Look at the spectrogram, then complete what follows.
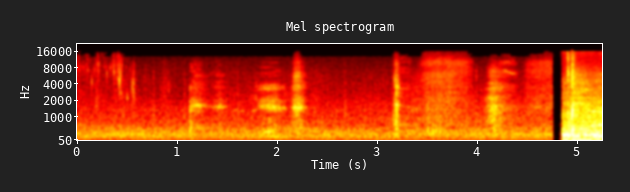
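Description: A man drinking from a leather canteen: faint, scattered gulps and slurps with short breathy gasps. Near the end it cuts to a low steady room hum.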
